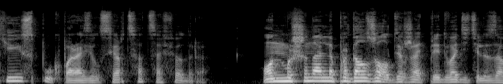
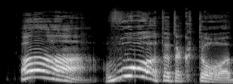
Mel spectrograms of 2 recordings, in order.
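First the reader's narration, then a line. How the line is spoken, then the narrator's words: Friendly shout. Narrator (Russian): дружелюбно закричал Остап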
